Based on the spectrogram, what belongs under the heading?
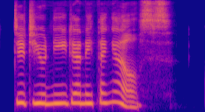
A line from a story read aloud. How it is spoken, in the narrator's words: Guido asked kindly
